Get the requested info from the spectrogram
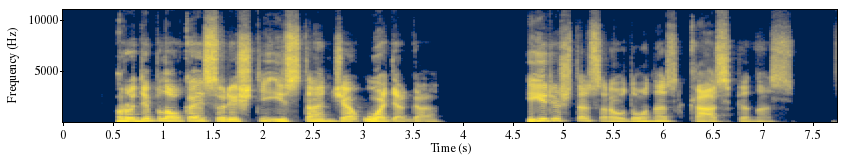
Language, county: Lithuanian, Marijampolė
